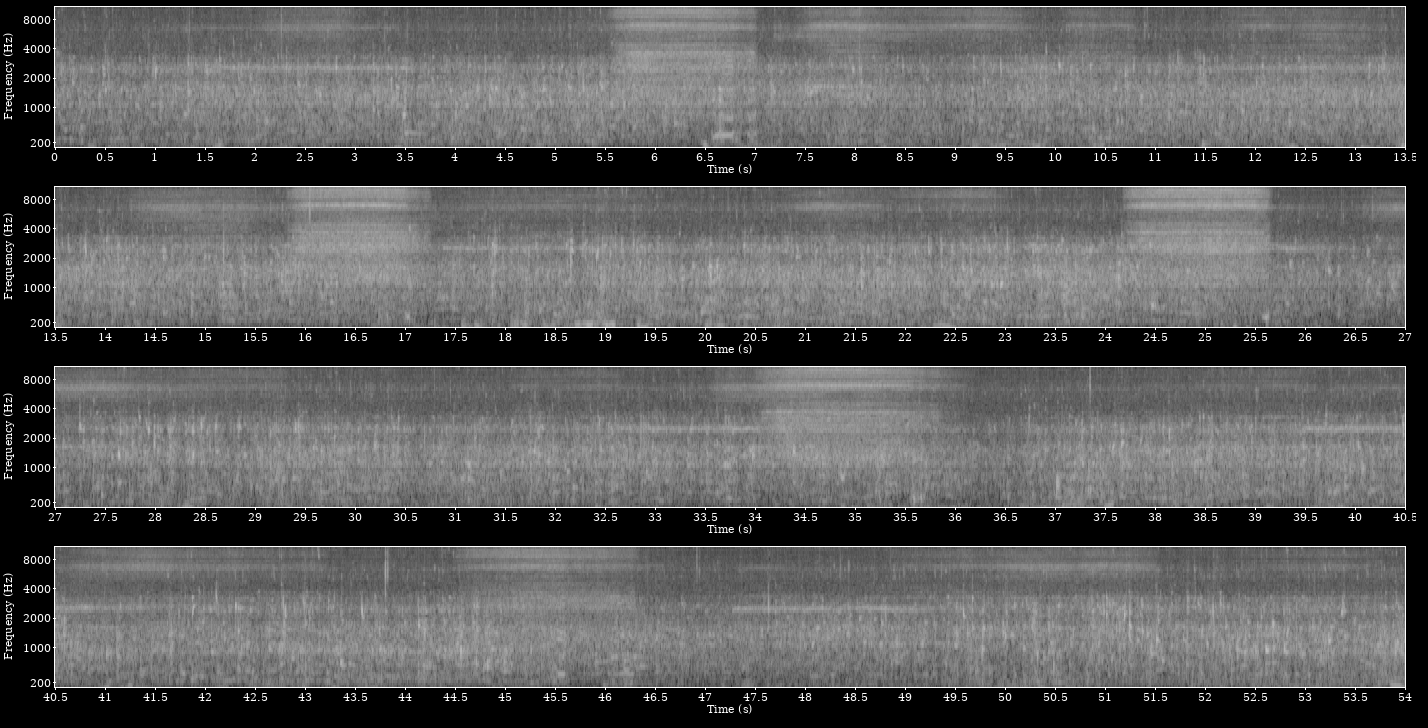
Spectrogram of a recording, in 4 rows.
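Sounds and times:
scuba exhaust bubbles: 0.2s - 54.0s
underwater crackling hiss: 1.4s - 4.4s, 5.1s - 29.4s, 31.2s - 36.4s, 38.1s - 54.0s.

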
